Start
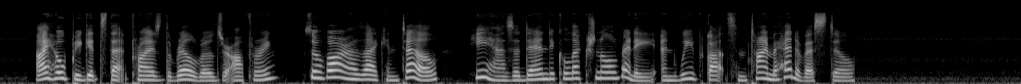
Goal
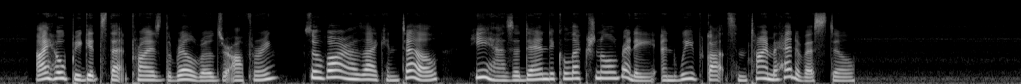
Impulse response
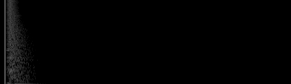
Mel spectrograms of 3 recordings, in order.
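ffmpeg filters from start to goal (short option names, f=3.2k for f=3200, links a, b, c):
-af "equalizer=f=230:t=o:w=2.5:g=6.5,volume=1dB"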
